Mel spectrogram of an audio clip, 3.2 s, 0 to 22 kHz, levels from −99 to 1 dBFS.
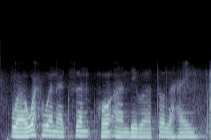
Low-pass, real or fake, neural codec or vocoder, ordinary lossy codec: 3.6 kHz; real; none; none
